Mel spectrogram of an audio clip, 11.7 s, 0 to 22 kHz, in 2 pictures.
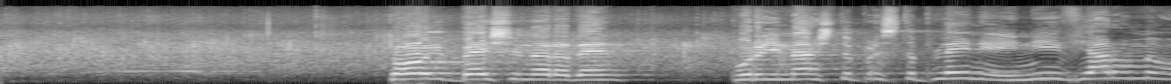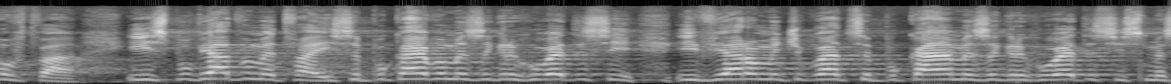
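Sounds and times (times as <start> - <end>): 
audience applauding: 0.0 - 4.4
speech: 2.0 - 11.6.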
